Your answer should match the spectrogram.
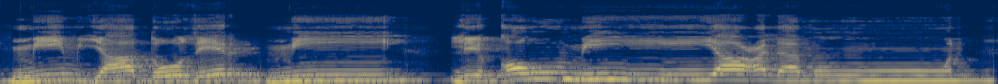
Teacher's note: میم کو یا مشدد کے ساتھ ملائیں گے تو غنہ کریں گے۔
